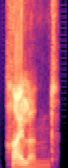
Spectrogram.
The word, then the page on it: highland: British English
